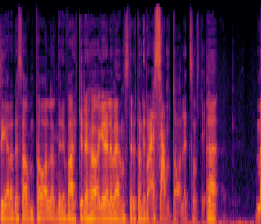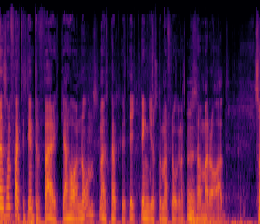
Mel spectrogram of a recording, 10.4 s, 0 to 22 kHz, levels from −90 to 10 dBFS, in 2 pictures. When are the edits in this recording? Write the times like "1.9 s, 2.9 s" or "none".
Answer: 4.1 s, 8.9 s

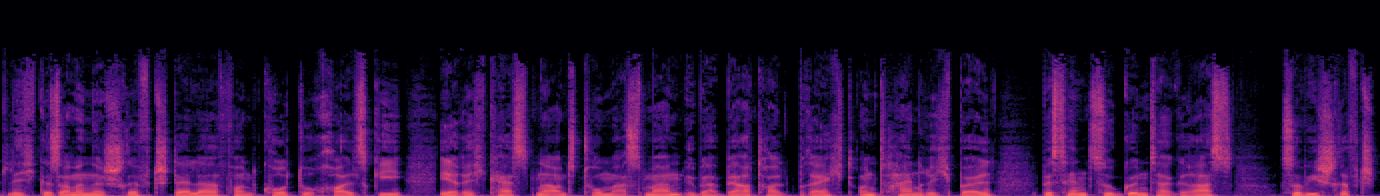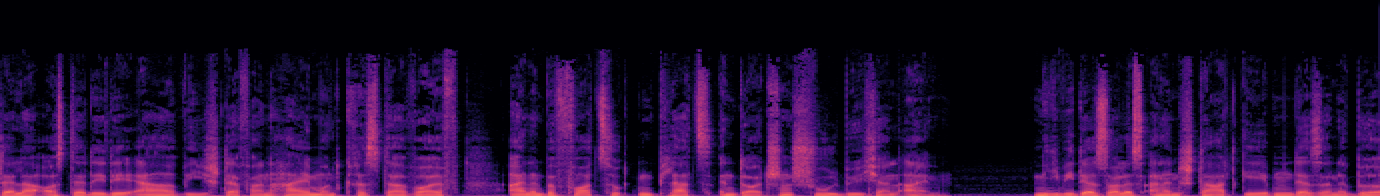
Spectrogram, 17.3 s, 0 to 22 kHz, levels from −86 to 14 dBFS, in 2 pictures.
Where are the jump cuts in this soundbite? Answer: 2.7 s

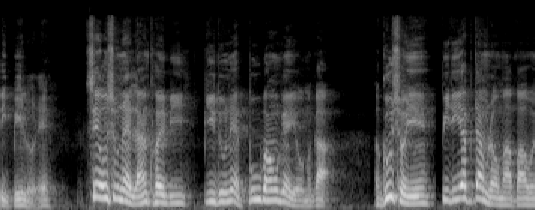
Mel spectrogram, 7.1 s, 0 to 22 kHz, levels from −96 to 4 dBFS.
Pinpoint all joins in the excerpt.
5.8 s

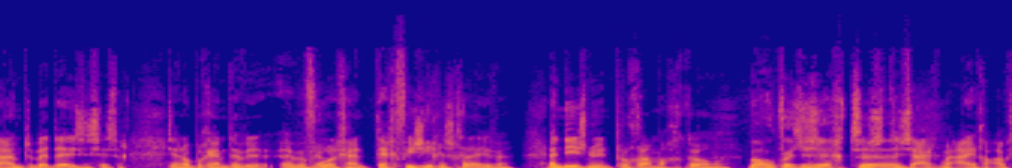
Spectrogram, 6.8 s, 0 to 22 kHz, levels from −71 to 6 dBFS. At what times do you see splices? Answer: 1.1 s

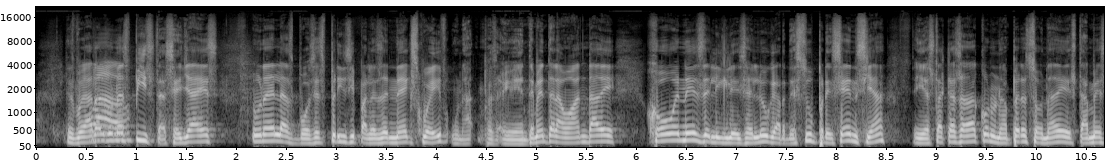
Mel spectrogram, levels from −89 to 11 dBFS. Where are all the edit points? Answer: none

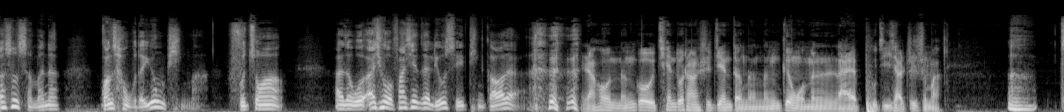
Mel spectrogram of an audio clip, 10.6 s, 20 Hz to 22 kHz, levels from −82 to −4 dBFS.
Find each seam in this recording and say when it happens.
5.8 s

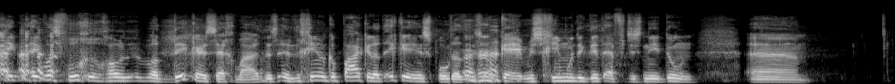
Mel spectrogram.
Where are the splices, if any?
4.5 s

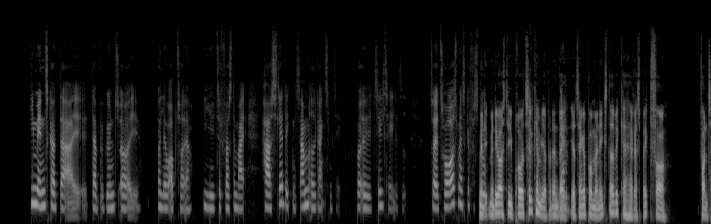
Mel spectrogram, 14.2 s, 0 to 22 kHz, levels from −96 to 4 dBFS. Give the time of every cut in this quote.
none

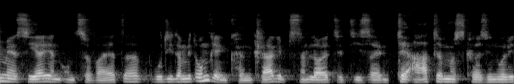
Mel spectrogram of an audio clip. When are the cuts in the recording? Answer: 1.5 s, 3.9 s

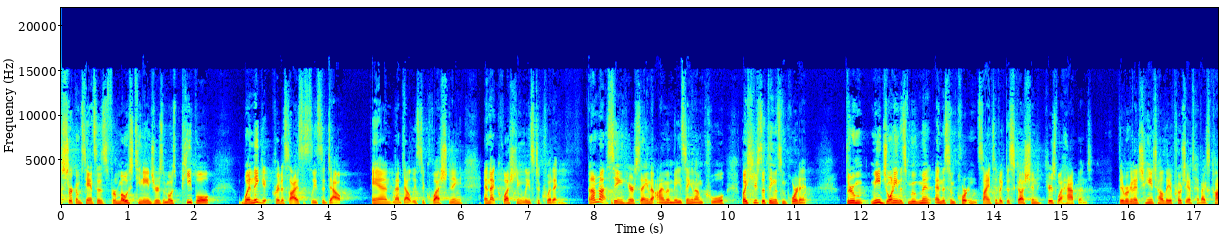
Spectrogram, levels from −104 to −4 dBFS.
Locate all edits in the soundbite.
7.8 s, 15.8 s

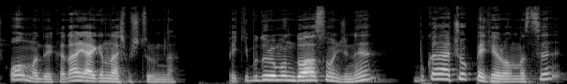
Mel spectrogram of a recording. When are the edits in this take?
4.0 s

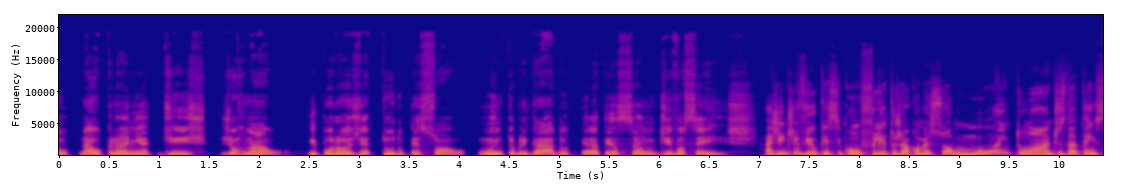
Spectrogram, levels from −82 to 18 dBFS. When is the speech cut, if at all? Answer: none

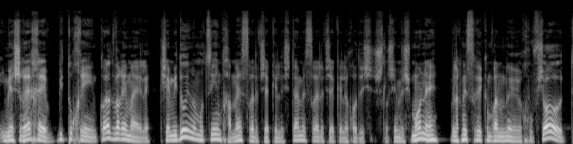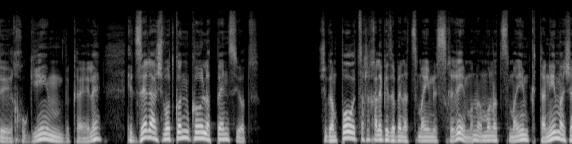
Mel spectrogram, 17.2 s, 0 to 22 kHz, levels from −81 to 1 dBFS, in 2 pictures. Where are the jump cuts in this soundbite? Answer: 2.3 s, 15.7 s

